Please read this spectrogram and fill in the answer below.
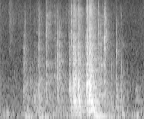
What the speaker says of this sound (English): That's a scary ass sound of a door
